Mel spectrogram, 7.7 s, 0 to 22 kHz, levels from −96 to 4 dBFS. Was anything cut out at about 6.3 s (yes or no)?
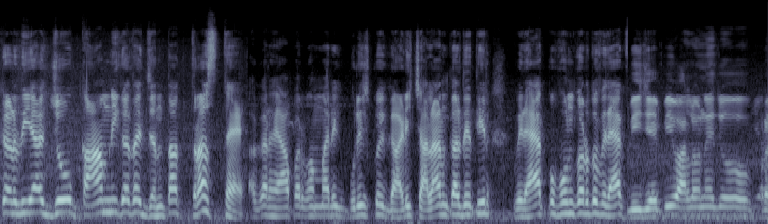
yes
